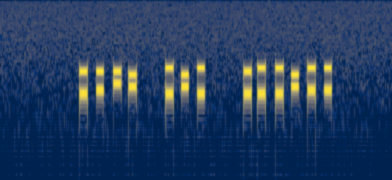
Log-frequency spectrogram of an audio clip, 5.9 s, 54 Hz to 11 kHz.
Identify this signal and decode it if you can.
DTMF, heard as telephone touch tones, dialled by hand, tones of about 120 ms. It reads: 2507 373 233766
